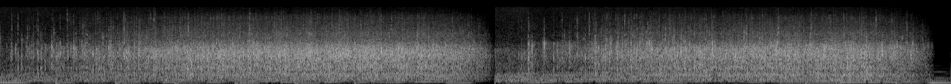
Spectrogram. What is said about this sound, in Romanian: Oricum, lumea a aplaudat așa ca la țociu, știi?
